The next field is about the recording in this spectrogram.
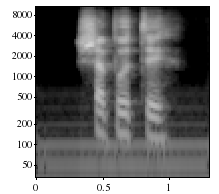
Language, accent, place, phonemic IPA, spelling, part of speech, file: French, France, Lyon, /ʃa.po.te/, chapeauter, verb, LL-Q150 (fra)-chapeauter.wav
- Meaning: 1. to hat (put a hat on someone) 2. to head (be in control of something)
